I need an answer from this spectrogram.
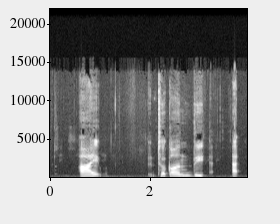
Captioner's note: speaking French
